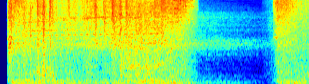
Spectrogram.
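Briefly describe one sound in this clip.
A truck crashes through brush with a loud roar.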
